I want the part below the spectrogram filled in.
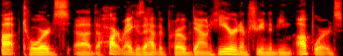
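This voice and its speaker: Against a quiet background, a man talks at a moderate pace with ordinary pitch variation in an unremarkable speaking voice, in a dry, close sound with no echo. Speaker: ultrasound instructor. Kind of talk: lecture.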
